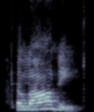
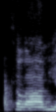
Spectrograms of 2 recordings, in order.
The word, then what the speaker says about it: Killarney: Is it the Rangers Bar in Killarney? I don't know. It's not Killarney, it's Killarney. Killarney.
